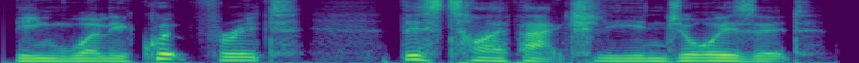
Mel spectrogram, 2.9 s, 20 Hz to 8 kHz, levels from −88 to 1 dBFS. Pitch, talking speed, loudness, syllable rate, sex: 135 Hz, 210 wpm, -21 LUFS, 6.7 syllables/s, male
